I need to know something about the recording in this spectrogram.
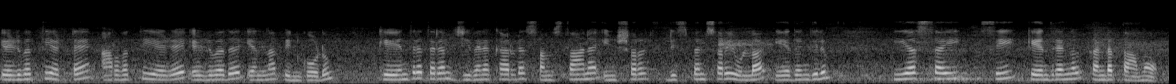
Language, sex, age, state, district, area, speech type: Malayalam, female, 30-45, Kerala, Alappuzha, rural, read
